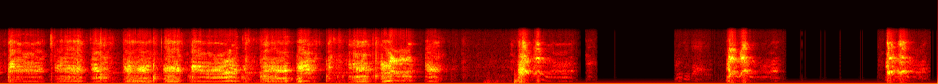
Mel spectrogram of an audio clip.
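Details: A dog growling at its own reflection in a mirror indoors, with a run of rough, rumbling growls and snarls for about eight seconds, then a few short separate growls after pauses.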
